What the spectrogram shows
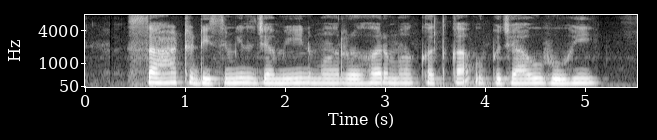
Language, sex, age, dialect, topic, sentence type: Chhattisgarhi, female, 31-35, Northern/Bhandar, agriculture, question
